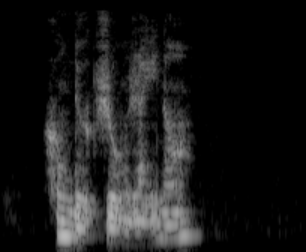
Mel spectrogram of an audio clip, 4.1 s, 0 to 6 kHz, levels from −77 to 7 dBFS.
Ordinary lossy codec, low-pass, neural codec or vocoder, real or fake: AAC, 48 kbps; 5.4 kHz; none; real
